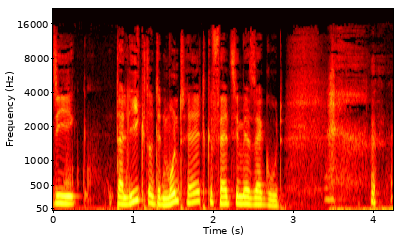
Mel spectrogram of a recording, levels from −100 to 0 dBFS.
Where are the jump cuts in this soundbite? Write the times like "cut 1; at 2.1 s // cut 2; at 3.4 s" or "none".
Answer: none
